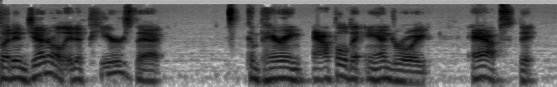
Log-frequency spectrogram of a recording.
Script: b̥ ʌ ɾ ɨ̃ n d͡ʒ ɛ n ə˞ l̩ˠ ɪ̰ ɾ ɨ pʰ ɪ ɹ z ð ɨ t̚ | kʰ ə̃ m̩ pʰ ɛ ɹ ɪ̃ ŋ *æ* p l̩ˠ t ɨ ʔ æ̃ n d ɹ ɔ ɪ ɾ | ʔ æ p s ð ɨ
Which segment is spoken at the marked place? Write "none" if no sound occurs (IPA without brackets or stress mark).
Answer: æ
